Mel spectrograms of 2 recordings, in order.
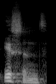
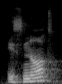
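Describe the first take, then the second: First: "isn't" with the "not" reduced to n't; contracted form. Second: Said in the usual way. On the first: Shown as a demonstration. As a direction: run "isn't" together as a contraction. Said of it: "puedes decir "isn't". ("isn't" contraído, sin pronunciar la o de "not") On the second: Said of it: "En vez de decir "is not".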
